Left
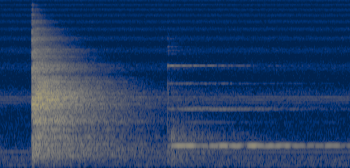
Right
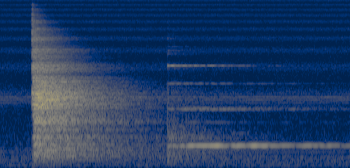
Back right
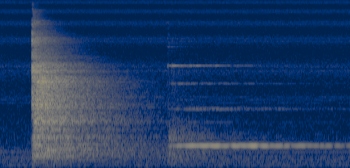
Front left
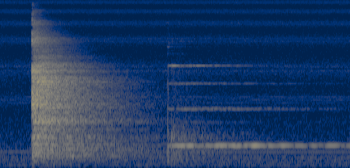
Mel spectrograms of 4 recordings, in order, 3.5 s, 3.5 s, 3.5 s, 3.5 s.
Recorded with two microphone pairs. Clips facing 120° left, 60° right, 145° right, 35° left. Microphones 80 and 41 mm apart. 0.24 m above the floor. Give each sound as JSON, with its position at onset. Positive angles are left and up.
{"t": 0.3, "sound": "a clap", "azimuth_deg": 95, "distance_m": 3.0}
{"t": 1.7, "sound": "a bell", "azimuth_deg": 10, "distance_m": 3.0}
